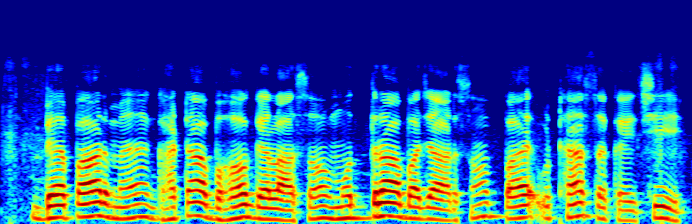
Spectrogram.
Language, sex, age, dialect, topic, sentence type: Maithili, male, 31-35, Bajjika, banking, statement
